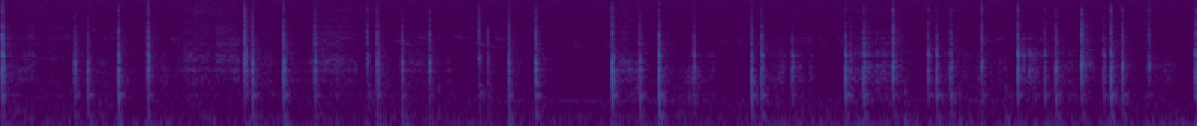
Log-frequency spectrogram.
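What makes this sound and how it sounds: Long acrylic nails tap and scratch the top of a large, flat, printed cardboard Sephora Favorites gift box, hollow and holding products, resting in front of the person. A quick, uneven series of short, dry clicks rings out, each dying almost instantly, with soft scratching between them over a faint low hum.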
